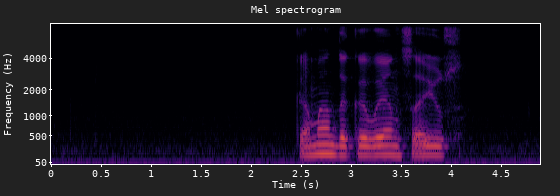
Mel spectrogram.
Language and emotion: Russian, neutral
